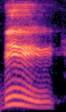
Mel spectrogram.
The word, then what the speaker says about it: by: Bylaw means a local or town law, because by, pronounced bu, is the Scandinavian word for town.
